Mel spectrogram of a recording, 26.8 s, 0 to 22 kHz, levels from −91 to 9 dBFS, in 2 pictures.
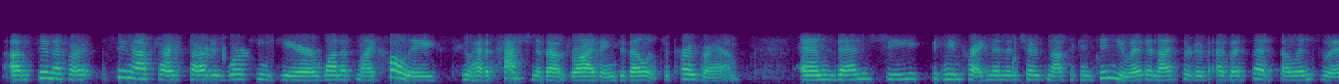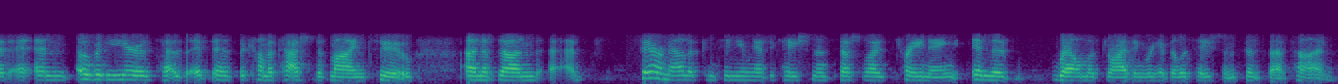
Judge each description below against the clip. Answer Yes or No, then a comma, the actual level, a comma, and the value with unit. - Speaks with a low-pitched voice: No, high, 200 Hz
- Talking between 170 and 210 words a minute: Yes, average, 175 wpm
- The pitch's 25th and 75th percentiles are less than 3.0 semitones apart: Yes, narrow, 2.5 semitones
